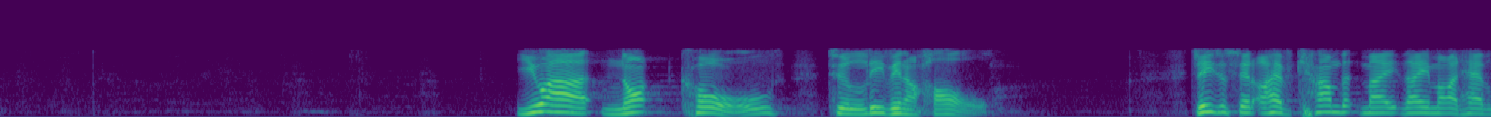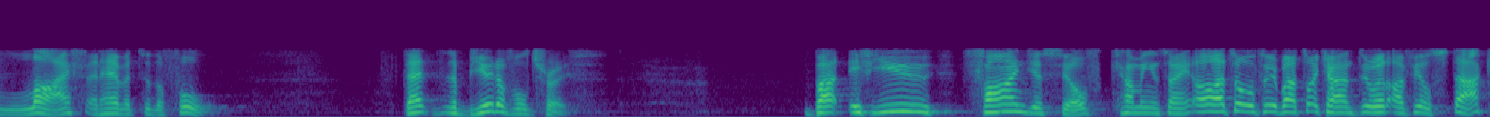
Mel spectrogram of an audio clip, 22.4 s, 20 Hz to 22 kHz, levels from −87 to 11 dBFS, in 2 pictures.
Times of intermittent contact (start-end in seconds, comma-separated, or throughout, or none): none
